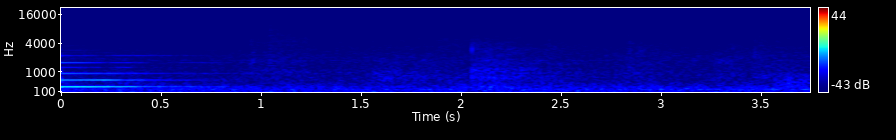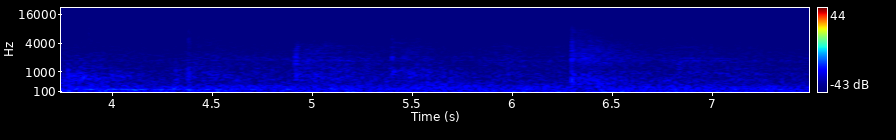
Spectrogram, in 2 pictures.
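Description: Footsteps tap on a hard floor in an echoing hall.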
